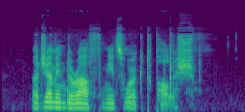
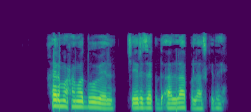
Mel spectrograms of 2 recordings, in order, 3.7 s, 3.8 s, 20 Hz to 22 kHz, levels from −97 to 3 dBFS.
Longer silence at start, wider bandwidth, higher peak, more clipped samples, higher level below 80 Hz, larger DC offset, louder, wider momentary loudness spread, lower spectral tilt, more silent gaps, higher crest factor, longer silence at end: second, 0.5 s vs 0.75 s; first, 9.4 kHz vs 7.8 kHz; about the same, -2 dBFS vs -2 dBFS; neither; about the same, -62 dBFS vs -58 dBFS; neither; about the same, -21 LUFS vs -20 LUFS; about the same, 10 LU vs 11 LU; about the same, -4.5 dB/octave vs -5.5 dB/octave; second, none vs 1.73-1.88 s; about the same, 20 dB vs 18 dB; first, 0.8 s vs 0.4 s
